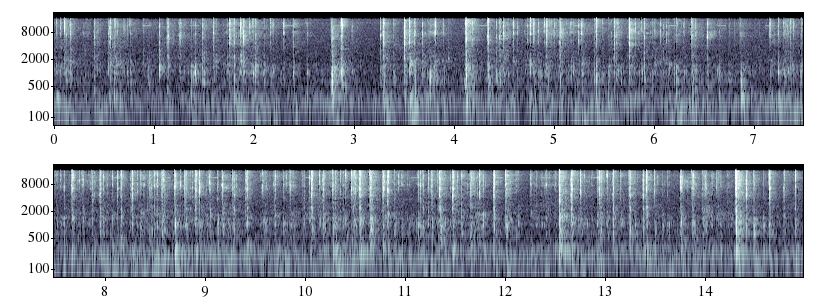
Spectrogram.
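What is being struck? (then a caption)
Laptop keyboard, plastic keys in metal body. Both hands type quickly with the fingertips on a MacBook Pro's built-in keyboard, its black plastic keys set in an aluminium body. The result is a steady, dense stream of light, bright, short clicks with very little low end and almost no ring after each tap.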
